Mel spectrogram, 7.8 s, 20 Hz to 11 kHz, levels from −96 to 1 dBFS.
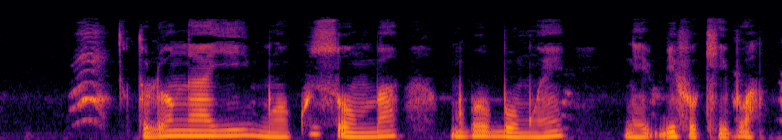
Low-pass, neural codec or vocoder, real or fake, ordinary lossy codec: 7.2 kHz; none; real; MP3, 96 kbps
